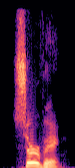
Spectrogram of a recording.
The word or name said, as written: Serving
